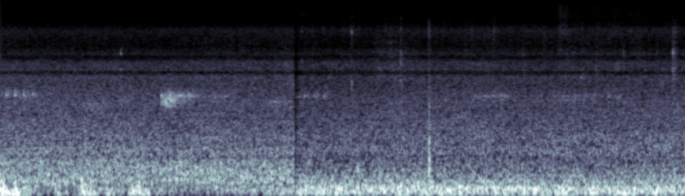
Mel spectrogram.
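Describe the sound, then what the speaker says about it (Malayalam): Strong wind roars through a rainy forest around a tent campsite, a steady, dense rush of broadband noise that stays loud and unbroken throughout, with no voices. "കാരണം കാറ്റ് അത്രക്ക് സ്ട്രോങ് ആണ്."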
